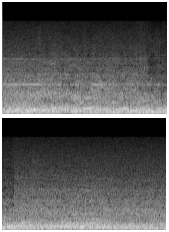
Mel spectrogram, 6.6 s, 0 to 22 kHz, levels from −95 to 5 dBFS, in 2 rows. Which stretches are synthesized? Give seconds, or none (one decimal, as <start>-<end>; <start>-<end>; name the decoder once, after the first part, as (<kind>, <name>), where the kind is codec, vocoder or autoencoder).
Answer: 0.8-3.5 (codec, SNAC)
